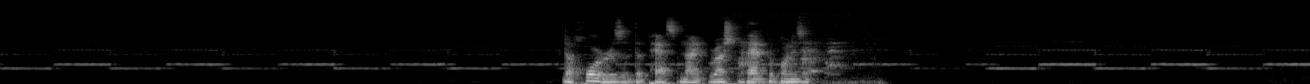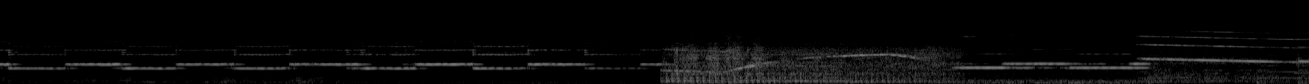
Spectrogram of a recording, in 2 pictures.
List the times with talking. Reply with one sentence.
The talking can be heard from 5.6 to 8.1 s.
